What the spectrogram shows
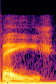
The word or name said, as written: beige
